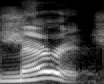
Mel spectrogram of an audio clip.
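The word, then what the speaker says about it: Merritt: It's merit. Merit. Right? 2 R's and 2 T's, but that's a different word. It is. But Yeah, but also, it sounds like the word.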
